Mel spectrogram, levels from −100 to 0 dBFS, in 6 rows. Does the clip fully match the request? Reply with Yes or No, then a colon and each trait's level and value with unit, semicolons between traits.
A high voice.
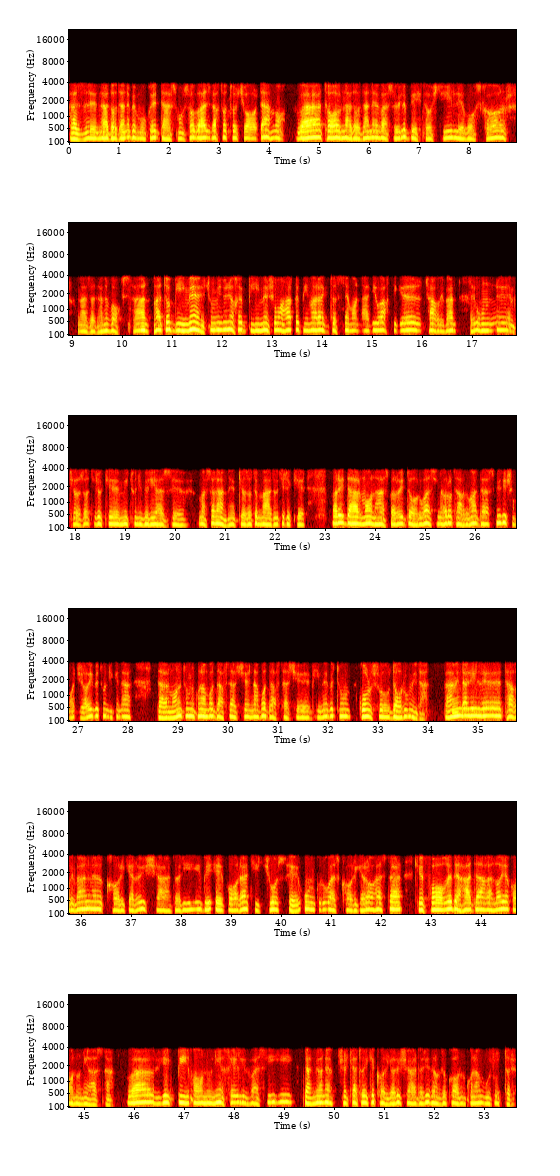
Yes: high, 195 Hz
